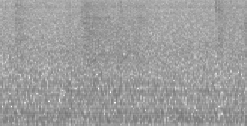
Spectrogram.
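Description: Steady low background noise of a large room, with a few faint soft rustles.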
